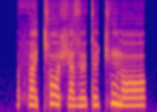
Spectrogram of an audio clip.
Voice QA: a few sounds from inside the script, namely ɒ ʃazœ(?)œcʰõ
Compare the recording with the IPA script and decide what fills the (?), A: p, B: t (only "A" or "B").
B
